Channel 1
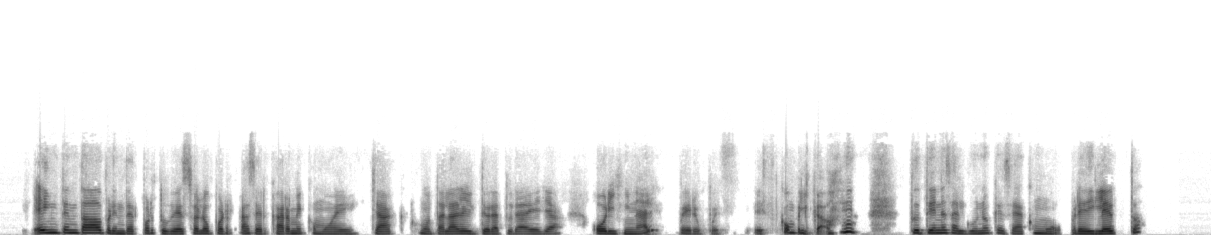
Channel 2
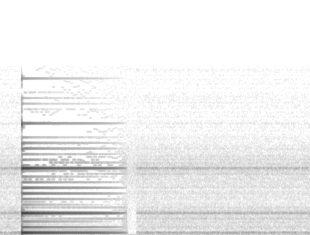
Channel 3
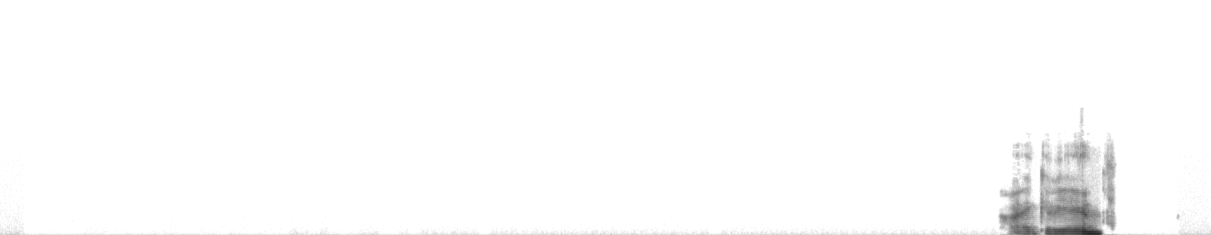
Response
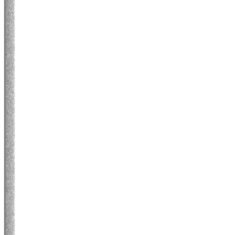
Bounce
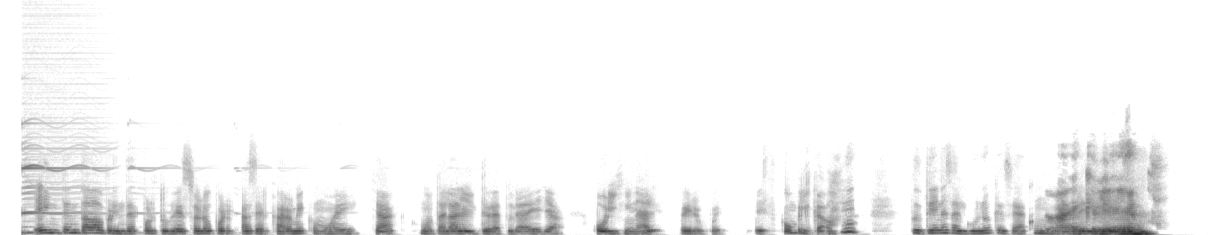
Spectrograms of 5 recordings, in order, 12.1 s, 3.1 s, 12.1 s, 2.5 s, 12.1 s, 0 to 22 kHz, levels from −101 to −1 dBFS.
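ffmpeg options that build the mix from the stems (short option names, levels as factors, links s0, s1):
-filter_complex "[0:a]equalizer=f=420:t=o:w=0.25:g=14,volume=0.126,asplit=2[s0][s1];[1:a]lowshelf=f=220:t=q:w=1.5:g=11,aeval=exprs='sgn(val(0))*max(abs(val(0))-0.00251,0)':c=same,volume=0.168,asplit=3[s2][s3][s4];[s3]volume=0.501[s5];[s4]volume=0.126[s6];[2:a]aecho=1:1:5.3:0.95,adelay=450,volume=0.841,asplit=2[s7][s8];[s8]volume=0.708[s9];[s1]apad=whole_len=554239[s10];[s7][s10]sidechaingate=range=0.158:threshold=0.00224:ratio=16:detection=peak[s11];[3:a]atrim=start_sample=2205[s12];[s5][s9]amix=inputs=2:normalize=0[s13];[s13][s12]afir=irnorm=-1:irlink=0[s14];[s6]aecho=0:1:1062|2124|3186|4248|5310:1|0.36|0.13|0.0467|0.0168[s15];[s0][s2][s11][s14][s15]amix=inputs=5:normalize=0,agate=range=0.178:threshold=0.00355:ratio=16:detection=peak,acrossover=split=180|3000[s16][s17][s18];[s17]acompressor=threshold=0.0282:ratio=1.5[s19];[s16][s19][s18]amix=inputs=3:normalize=0,flanger=delay=18.5:depth=6:speed=2.2"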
